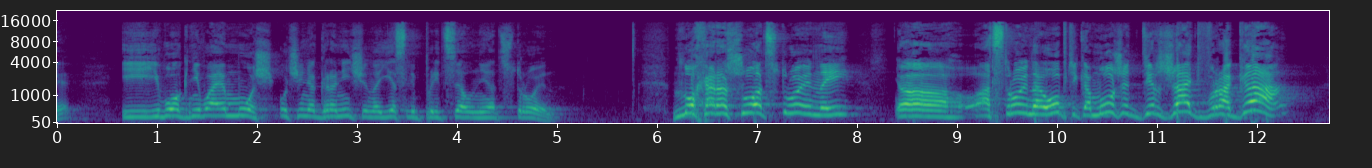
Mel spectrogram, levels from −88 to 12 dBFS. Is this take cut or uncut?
uncut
